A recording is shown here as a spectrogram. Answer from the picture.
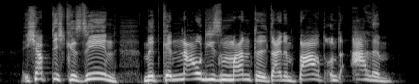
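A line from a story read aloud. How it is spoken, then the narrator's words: Called out. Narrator (German): rief ich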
